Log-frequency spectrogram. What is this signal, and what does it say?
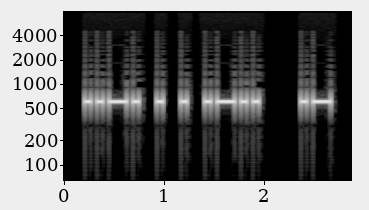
Morse code, heard as a keyed tone, about 20 wpm, 610 Hz. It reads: FEEL A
